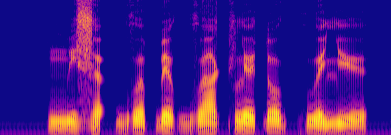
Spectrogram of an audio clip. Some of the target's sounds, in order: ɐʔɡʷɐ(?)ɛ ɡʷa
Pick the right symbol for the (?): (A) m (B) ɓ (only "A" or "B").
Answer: B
